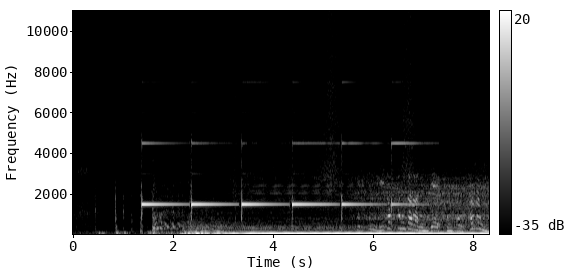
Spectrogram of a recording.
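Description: Kia Seltos 1.6-litre turbo petrol engine starting, then running at a steady idle with a low hum. Over it a warning chime in the instrument cluster sounds once a second, about six times.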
